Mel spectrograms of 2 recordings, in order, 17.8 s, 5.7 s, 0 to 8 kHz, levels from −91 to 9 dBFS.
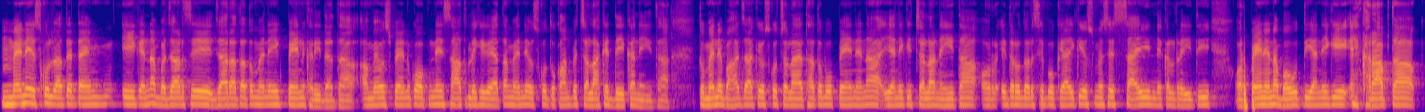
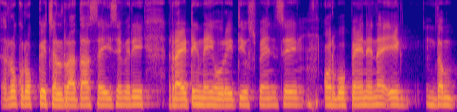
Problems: background sounds at intervals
